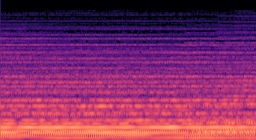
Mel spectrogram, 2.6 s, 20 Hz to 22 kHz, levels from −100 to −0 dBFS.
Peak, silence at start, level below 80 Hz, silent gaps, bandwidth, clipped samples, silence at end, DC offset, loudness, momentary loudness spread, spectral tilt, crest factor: -12 dBFS; 0 s; -62 dBFS; none; 10 kHz; under 0.1%; 0 s; under 0.1%; -23 LUFS; 1 LU; -7.5 dB/octave; 10 dB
